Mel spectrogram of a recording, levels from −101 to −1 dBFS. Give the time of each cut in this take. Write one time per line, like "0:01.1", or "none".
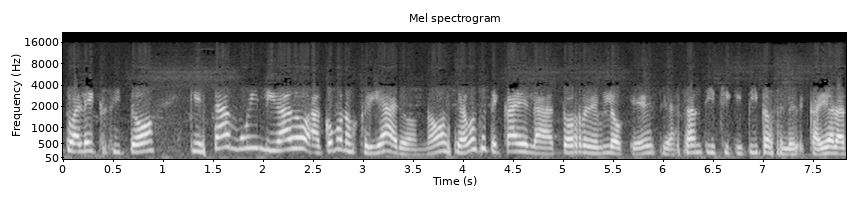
none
